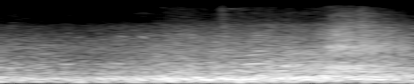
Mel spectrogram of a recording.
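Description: Racing quad (ATV) engines running on an indoor dirt motocross track.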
